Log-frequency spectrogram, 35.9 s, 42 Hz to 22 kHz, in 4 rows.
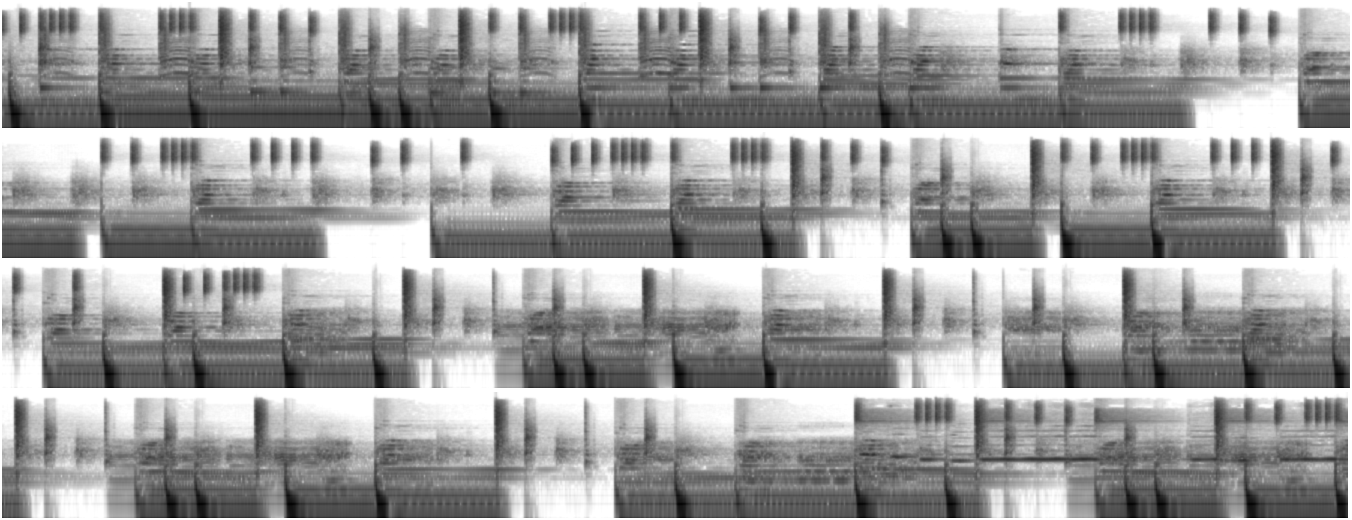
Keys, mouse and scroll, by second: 4.6 shift+f, 4.8 click, 10.7 click, 10.8 scroll down 1, 10.9 scroll up 1, 11.0 middle click, 11.2 space, 11.3 scroll down 1, 11.5 scroll up 1, 11.6 middle click, 12.5-13.0 scroll down 3, 12.6 shift+middle click, 13.0 shift+middle click, 13.1-13.7 scroll up 4, 15.2 click, 16.0 click, 16.6 scroll down 1, 16.7 alt+a, 16.8 shift+middle click, 16.9-17.4 scroll up 3, 17.0 middle click, 17.4 shift+middle click, 17.6 click, 17.8 Tab, 17.9 middle click, 18.4 click, 18.7 click, 18.8 s, 19.2 middle click, 19.5 click, 21.1 click, 22.3 o, 22.6 click, 23.8 Tab, 24.0 alt+a, 24.1 shift+middle click, 24.2 scroll up 2, 24.3 middle click, 24.5-25.1 scroll down 3, 24.6 middle click, 25.1 middle click, 25.2 click, 25.4 alt+a, 25.7-26.1 scroll down 2, 26.6 drag, 26.9-27.2 scroll up 5, 27.0 shift+middle click, 27.2 middle click, 27.3-27.6 scroll down 2, 27.4 middle click, 27.6 shift+middle click, 27.8 click, 28.3 click, 28.6 alt+a, 28.7 shift+middle click, 28.8-29.2 scroll up 4, 28.9 middle click, 29.2 click, 30.8 alt+a, 30.9 middle click, 31.2 click, 31.3-33.3 shift+middle drag, 33.3 click, 33.7-34.5 scroll down 1, 34.6 middle click, 35.0 a, 35.1-35.6 scroll up 2, 35.2 shift+middle click, 35.6 middle click.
